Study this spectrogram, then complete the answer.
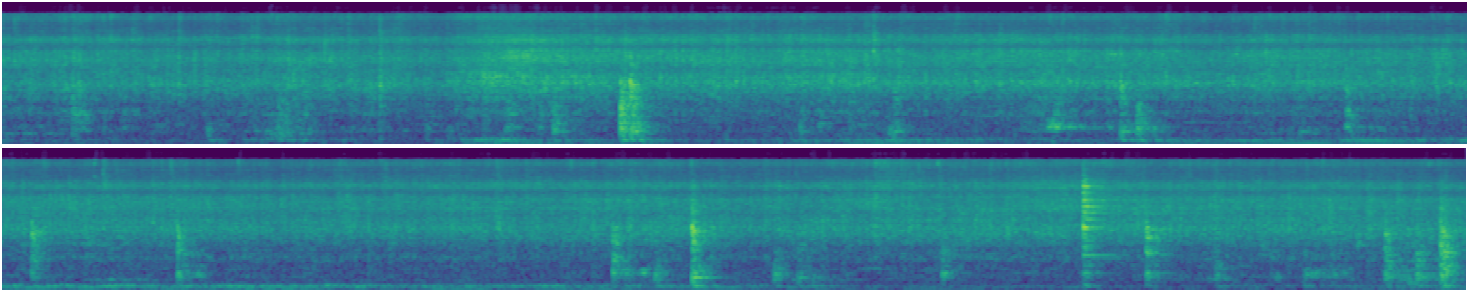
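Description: Chanduva pomfret fish frying in a pan with garam masala, a steady close hiss and sizzle with occasional soft clicks and stirring scrapes, no talking.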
